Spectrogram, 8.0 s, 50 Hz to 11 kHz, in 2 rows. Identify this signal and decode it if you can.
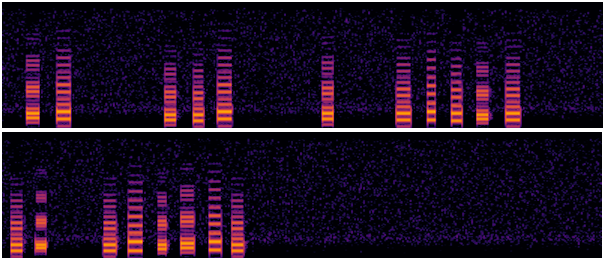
DTMF, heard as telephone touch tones, dialled by hand, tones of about 80 ms. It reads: 09 419 8 56275 1* 137061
